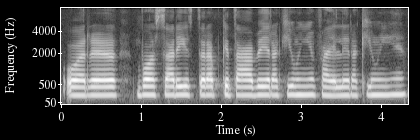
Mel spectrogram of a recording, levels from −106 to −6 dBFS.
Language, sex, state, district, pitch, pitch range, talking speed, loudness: Hindi, female, Madhya Pradesh, Bhopal, 220 Hz, 215-225 Hz, 180 wpm, -16 LUFS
